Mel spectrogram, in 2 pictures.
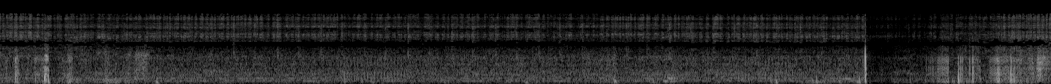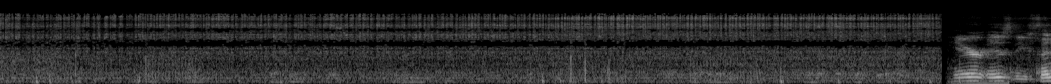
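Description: An electric grill hums steadily.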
